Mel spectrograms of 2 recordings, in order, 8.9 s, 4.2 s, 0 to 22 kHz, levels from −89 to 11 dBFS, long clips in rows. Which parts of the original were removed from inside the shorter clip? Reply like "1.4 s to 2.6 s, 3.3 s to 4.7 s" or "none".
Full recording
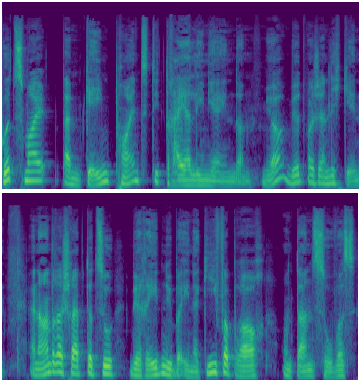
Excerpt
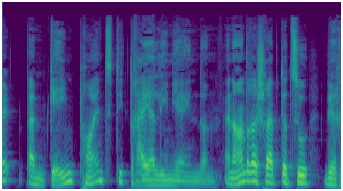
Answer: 3.2 s to 4.8 s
